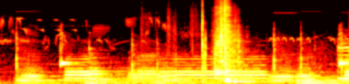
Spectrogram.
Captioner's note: mailbox thuds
